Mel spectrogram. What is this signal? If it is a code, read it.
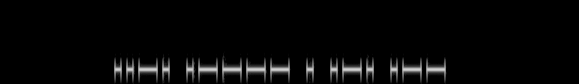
Morse code, heard as a keyed tone, about 20 wpm, 700 Hz. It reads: F1ERW
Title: DXCC-100 Call Signs - 5 Characters - Repeated 2x - 20wpm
